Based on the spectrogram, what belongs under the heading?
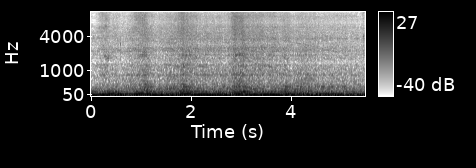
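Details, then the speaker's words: Suburban after warming up, no service engine soon light: strong low note rises and falls cleanly with throttle, no misses, knocks or rattles; sounds good, probably needs only a tune-up. "That sounds good. I think we can just get by a tuneup."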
